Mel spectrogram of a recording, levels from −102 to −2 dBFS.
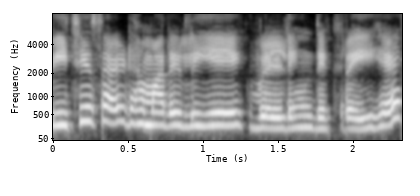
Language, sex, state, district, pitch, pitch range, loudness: Hindi, female, Bihar, Darbhanga, 275 Hz, 225-280 Hz, -12 LUFS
